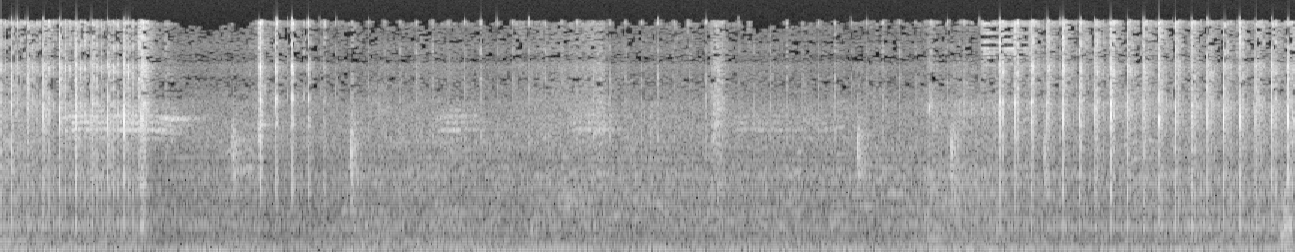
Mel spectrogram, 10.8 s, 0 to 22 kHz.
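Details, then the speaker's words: Pneumatic ballistic air-compression ESWT shockwave therapy machine (10 bar) started from the handle: rapid, sharp repeated clicking pulses of the handpiece firing over a low, steady machine rumble. "once you press the start button and the start button in the the handle then it will start working"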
